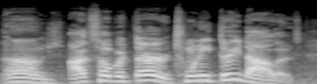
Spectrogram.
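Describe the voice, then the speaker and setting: A man's voice: sits high, lively intonation, moderate pace, bright, forceful tone. A man hosting a casual investing explainer, talking in an emphatic, repetitive and self-assured way. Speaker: finance video host.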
